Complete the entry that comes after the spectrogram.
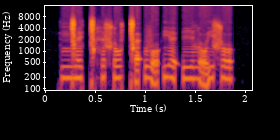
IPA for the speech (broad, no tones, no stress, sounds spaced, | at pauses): ŋ͡ǀ e ǀʰ ɪ s ɾ o ǀ ɛ̰ ʔ v o̰ ʔ j e ʔ i l o̰ j s ʊ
